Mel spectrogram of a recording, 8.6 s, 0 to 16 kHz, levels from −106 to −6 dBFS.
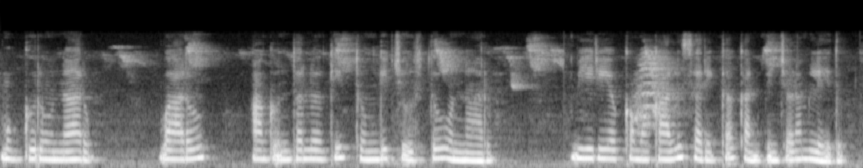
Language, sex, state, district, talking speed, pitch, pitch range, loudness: Telugu, female, Telangana, Hyderabad, 95 wpm, 195 Hz, 185-210 Hz, -14 LUFS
